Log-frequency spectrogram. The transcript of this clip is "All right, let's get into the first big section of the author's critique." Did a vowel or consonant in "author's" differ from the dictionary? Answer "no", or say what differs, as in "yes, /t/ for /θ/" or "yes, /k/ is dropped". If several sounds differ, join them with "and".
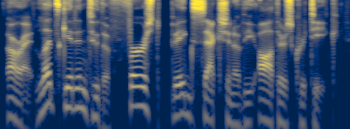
no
